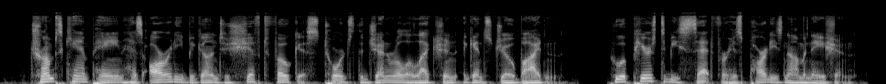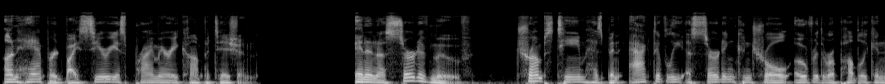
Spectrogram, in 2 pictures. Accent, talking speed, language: American, 145 wpm, English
